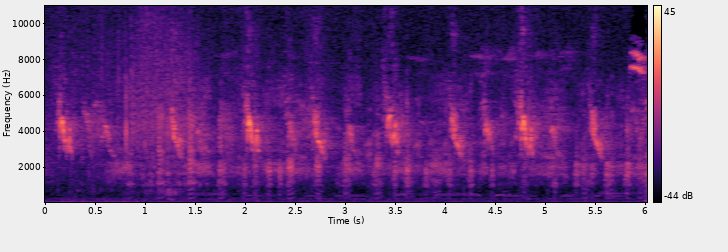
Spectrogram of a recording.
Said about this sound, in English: Ducks are out in force today.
